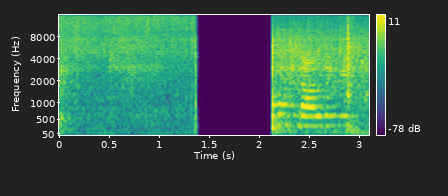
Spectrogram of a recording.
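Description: Potatoes hit a pan of cumin for winter poha and sizzle close and fairly loud, briefly cut by a moment of total silence before the frying resumes with stirring, and a voice speaks at times.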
